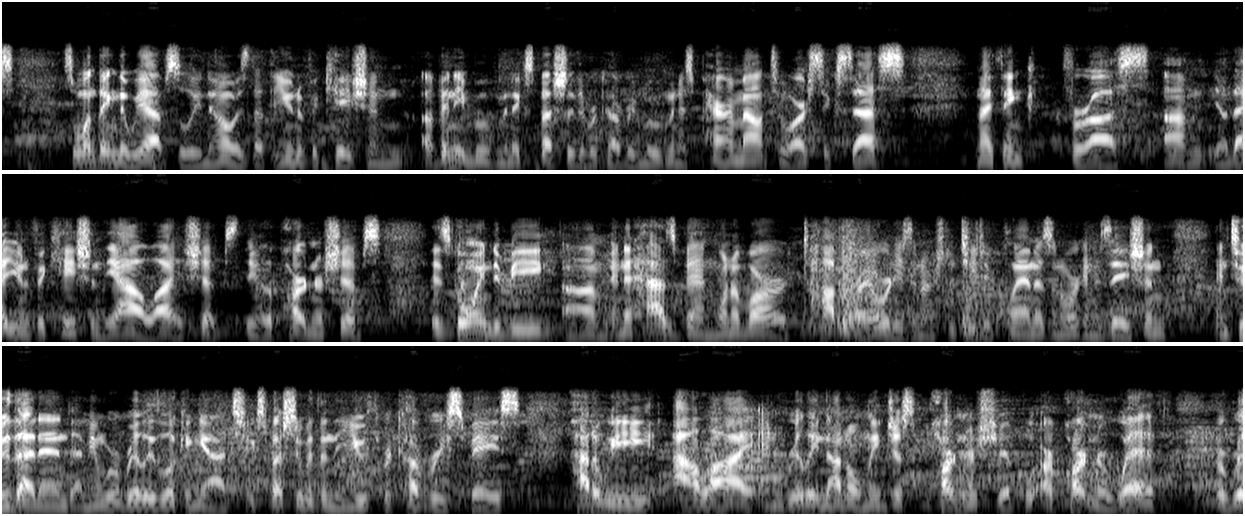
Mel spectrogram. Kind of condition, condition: setting, busy venue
